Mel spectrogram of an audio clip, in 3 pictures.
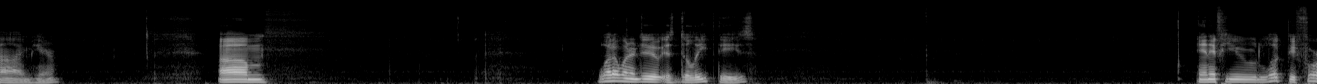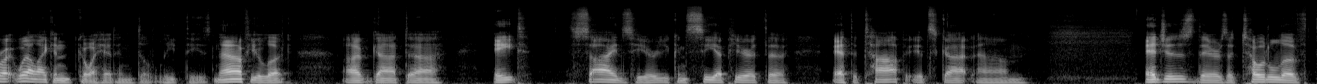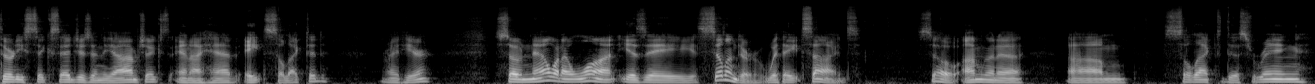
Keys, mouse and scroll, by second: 1.7 shift+middle click, 2.7-3.1 scroll down 1, 3.3 scroll down 3, 6.0 right click, 6.7 shift+right click, 7.1 right click, 7.7 shift+right click, 8.3 middle click, 9.3 x, 14.0 x, 15.7 ctrl+Tab, 17.1 alt+right click, 35.0 a, 35.2 Tab, 35.6-37.0 scroll down 1, 37.0-37.8 scroll down 2, 37.8 Tab, 37.8-38.2 scroll up 2, 38.9 alt+right click.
